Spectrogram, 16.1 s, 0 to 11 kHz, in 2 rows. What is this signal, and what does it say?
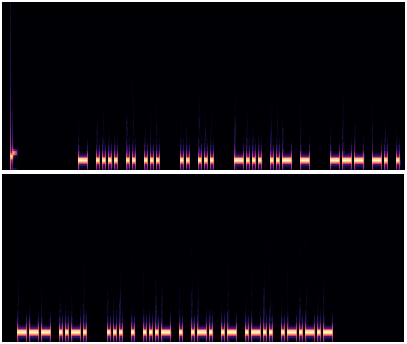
Morse code, heard as a keyed tone, about 19 wpm, 700 Hz. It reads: THIS IS BUT ONE OF SEVERAL.
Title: Sentences from Top 1000 Words - Review Part 2 - 20wpm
